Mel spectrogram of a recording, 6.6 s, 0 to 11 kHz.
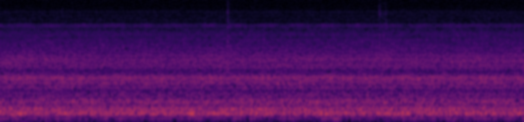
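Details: Steady, unchanging hiss in the right channel of a 1971 JCPenney 1758 solid-state stereo, traced to TR20's collector near C142/R110. Moving the parts and freeze-spraying TR20 make no difference, so the culprit is not yet pinned down.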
